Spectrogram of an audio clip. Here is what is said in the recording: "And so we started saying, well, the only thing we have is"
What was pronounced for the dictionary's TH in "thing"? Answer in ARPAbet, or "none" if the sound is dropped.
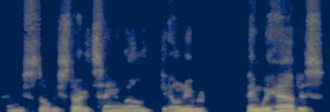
TH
